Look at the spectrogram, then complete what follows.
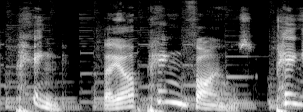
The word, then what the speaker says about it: PNG: swines did you know the PNG file format is pronounced ping they are ping files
